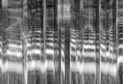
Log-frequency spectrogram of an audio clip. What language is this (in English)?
Hebrew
